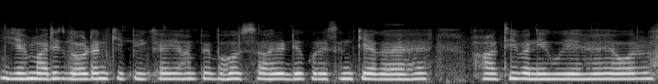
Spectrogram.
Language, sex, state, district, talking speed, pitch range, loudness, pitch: Hindi, female, Uttar Pradesh, Budaun, 175 wpm, 250-260 Hz, -13 LUFS, 255 Hz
